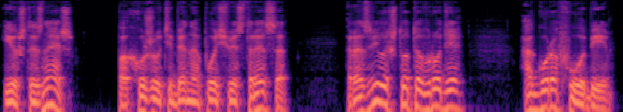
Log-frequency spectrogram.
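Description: A man voicing a young woman who is teasing and caring in an audiobook, with a playful, gently mocking manner. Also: lowish voice, very animated, moderate pace, no echo, studio quality. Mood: careful.

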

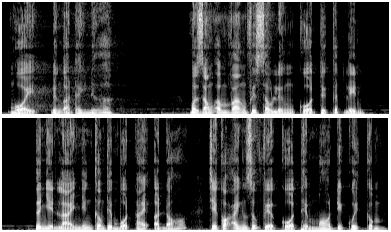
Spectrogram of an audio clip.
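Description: A man narrating a ghost story in a somber, expressive storytelling manner. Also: medium pitch, clean tone, no room sound. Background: faint music.

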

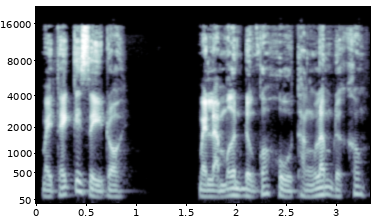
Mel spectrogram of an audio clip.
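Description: A stubborn, nervous young man in a spoken ghost story, read by a male narrator. His low voice talks bluntly and slides into pleading. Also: fast.

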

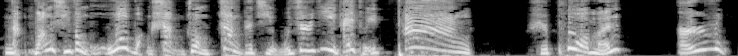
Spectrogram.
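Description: A woman's voice: sits high, very animated, takes it slowly, breathy edge, no room sound. A woman performing a traditional story with dramatic, vivid delivery and spoken sound effects.

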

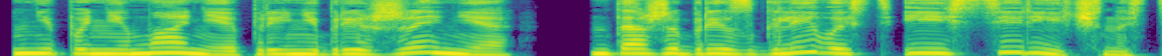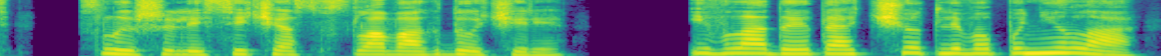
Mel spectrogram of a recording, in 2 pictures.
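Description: A woman narrating an audiobook with a steady, even reading. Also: mid-range voice, normal speed, dry recording, studio quality. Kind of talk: scripted narration.

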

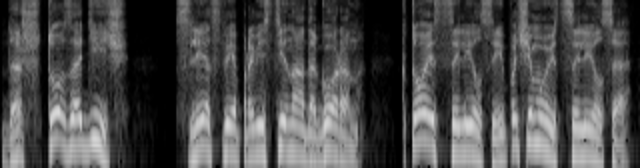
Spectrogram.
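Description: A man reading an audiobook, voicing a gruff, irritable middle-aged emperor who grumbles and barks at his servant. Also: on the high side, big pitch swings, a little slow, no room sound, studio quality, voice pushed up. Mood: angry barking. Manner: barking, exasperated outbursts.

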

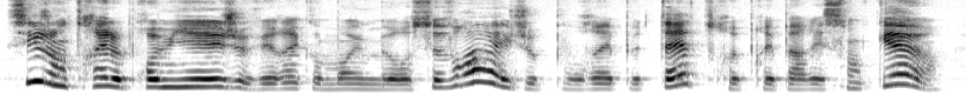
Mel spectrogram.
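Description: Woman reader doing young noble nephew, courteous, quietly ironic. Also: mid-range voice, expressive, brisk, lightly acted. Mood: polite. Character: young nobleman nephew, man, wry, polite.

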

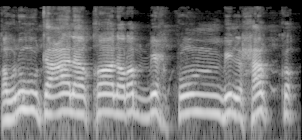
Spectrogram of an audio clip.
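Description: A man from Egypt giving a radio lesson on recitation variants, calmly explaining each point and then chanting the verse slowly and melodically. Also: high voice. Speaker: Quran recitation teacher.

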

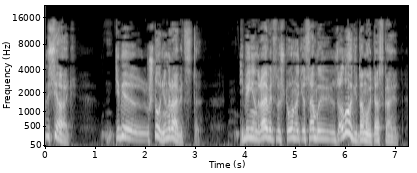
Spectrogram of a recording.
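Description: Guy reading an old merchant dad, husky and gravelly, talks up and down a lot, folksy and pushy. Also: sits high, expressive, a little slow, a bit bright, full character voice. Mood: coaxing. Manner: persuasive, folksy. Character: older merchant father, coaxing, pragmatic. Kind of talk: dramatized literary reading.

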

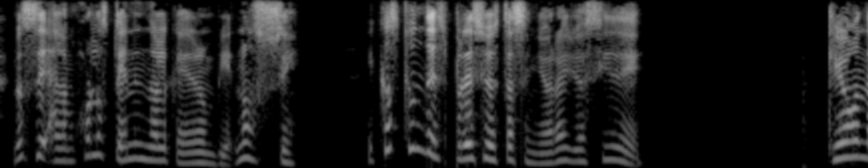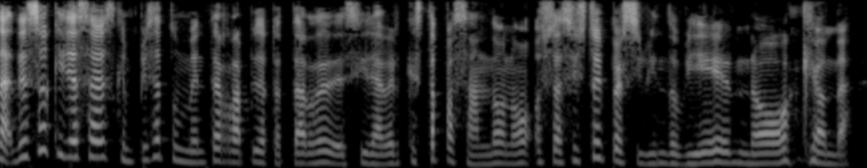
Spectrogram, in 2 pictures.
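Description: A Mexican woman hosts her podcast in a casual, chatty way, slipping into little voices as she retells what people said. Her voice is bright and forceful, and the sound is close and dry. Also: mid-range voice, brisk, dry recording. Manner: animated storytelling, acting out quoted voices. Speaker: podcast host. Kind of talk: casual chat.

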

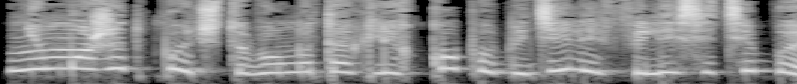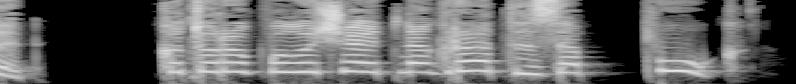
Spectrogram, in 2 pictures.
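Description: Woman squeaking as plucky witch girl Vega. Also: brisk, no room sound, clean studio sound. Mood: indignant. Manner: shrill, indignant outbursts.

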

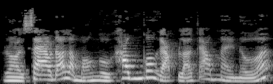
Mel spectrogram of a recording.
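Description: A woman's voice: mid-range voice, lively intonation, racing, a bit bright. A woman with a Southern Vietnamese accent telling a spooky story in a chatty way, speaking directly to her listeners.

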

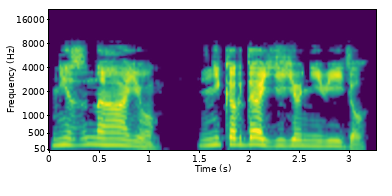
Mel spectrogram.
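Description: A man's voice: fairly high pitch, expressive, slow, no room sound, highs cut off. A man voicing a frightened fat rich merchant who stammers and pleads. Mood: faint.

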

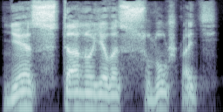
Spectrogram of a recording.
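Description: A furious, half-mad man, voiced by a male reader, barking hoarse, fierce outbursts in an audiobook, pitched higher and louder than the narration. The sound is dry and close. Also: measured pace, dry recording.

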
